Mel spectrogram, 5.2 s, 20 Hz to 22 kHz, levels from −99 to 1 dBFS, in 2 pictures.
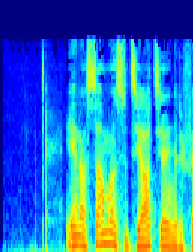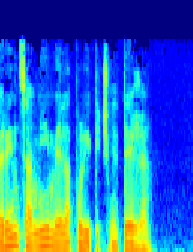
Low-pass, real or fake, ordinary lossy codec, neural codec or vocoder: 19.8 kHz; fake; MP3, 48 kbps; codec, 44.1 kHz, 2.6 kbps, DAC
